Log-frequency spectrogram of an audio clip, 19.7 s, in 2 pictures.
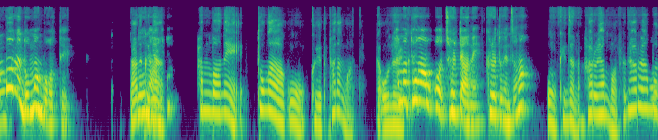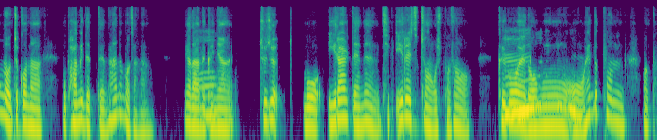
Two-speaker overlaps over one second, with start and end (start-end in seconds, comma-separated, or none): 17.4-18.7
